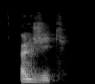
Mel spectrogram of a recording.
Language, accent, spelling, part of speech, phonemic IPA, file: French, France, algique, adjective, /al.ʒik/, LL-Q150 (fra)-algique.wav
- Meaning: 1. algic (relating to localised pain) 2. Algic (relating to this language)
